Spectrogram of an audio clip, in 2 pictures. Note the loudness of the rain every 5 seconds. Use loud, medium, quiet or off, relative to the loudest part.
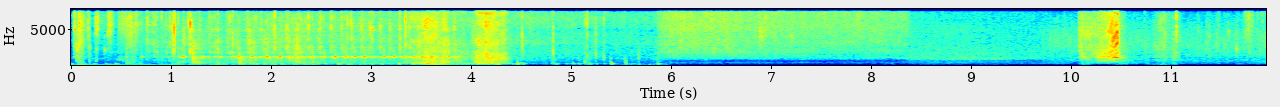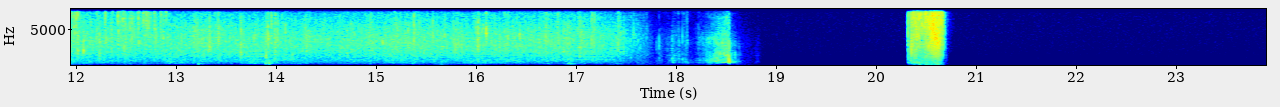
loud, medium, medium, medium, off.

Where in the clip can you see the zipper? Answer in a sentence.
You can hear the zipper from 3.3 to 4.4 s, from 10.1 to 11.1 s and from 17.8 to 18.6 s.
